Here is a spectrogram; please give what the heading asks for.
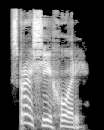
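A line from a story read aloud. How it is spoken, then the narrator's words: Dry. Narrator (Russian): сухо ответила Иса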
